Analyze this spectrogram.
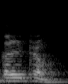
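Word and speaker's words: Ngultrum: ঠিক আছে এর এনটা উজ্জ্ব থাকে উচ্চারণ হয় গালট্রাম গল্ট্রাম এনগালট্রামও তুমি মুখস্ত রাখতে পারো যদি তোমার স্পেলিং এর জন্য পড়তে পারো কিন্তু একচুয়ালি উচ্চারণ হয় গালট্রাম গালট্রাম ঠিক আছে কি হয় ভুটান থিমপুক গালট্রাম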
